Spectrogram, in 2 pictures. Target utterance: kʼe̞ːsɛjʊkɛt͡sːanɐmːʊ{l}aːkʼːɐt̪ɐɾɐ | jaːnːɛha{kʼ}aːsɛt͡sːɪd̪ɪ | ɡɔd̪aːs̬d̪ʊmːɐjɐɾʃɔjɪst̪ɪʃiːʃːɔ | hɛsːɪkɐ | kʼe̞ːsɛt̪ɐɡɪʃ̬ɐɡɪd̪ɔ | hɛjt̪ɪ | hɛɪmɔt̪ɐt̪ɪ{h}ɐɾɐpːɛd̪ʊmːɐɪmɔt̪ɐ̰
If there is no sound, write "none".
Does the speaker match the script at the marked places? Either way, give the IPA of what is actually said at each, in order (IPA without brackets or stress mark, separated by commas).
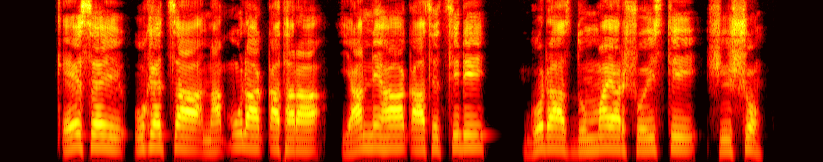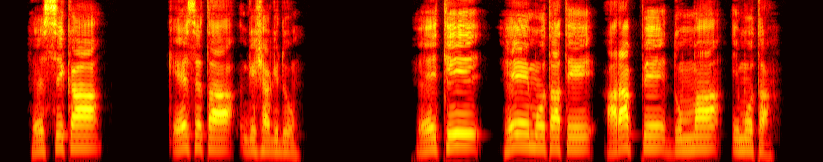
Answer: l, kʼ, h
